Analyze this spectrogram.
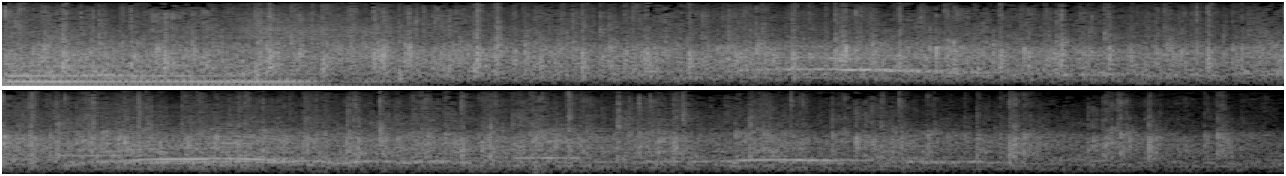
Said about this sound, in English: Come on, clap your hands all over this.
